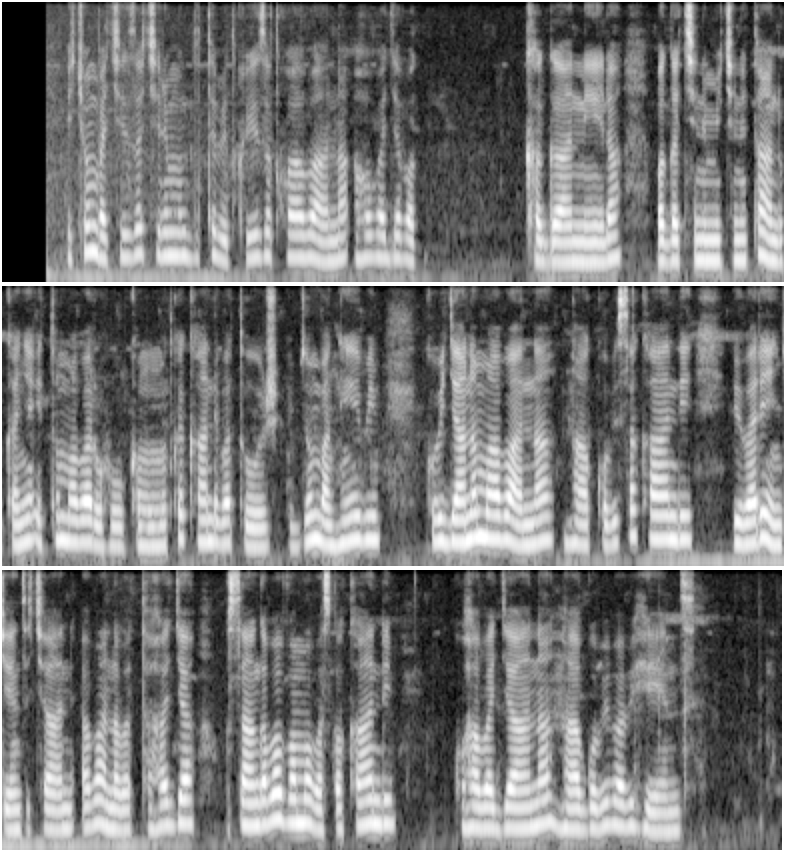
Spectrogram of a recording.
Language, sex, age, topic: Kinyarwanda, female, 18-24, education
